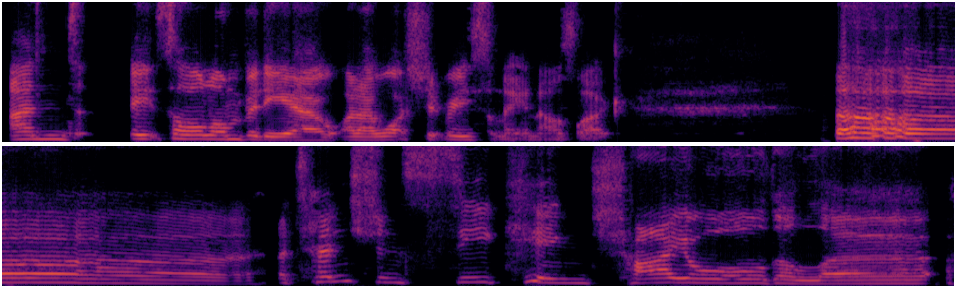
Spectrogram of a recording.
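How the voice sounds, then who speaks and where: A young woman chatting casually as a guest, telling stories in an animated, giggly and self-deprecating way, acting out bits of dialogue. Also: mid-range voice, takes it slowly. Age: young adult. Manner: chatty, animated storyteller who acts out reported dialogue. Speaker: podcast guest, stage and radio drama performer. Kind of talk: casual chat, telling anecdotes.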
